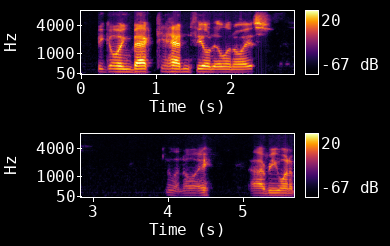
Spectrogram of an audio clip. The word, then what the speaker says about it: Illinois: episode, we will be going back to Hadenfield, Illinois. Illinois, however you want to pronounce it. Tomato tomato. No, it's literally Illinois. It is how I pronounce it.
